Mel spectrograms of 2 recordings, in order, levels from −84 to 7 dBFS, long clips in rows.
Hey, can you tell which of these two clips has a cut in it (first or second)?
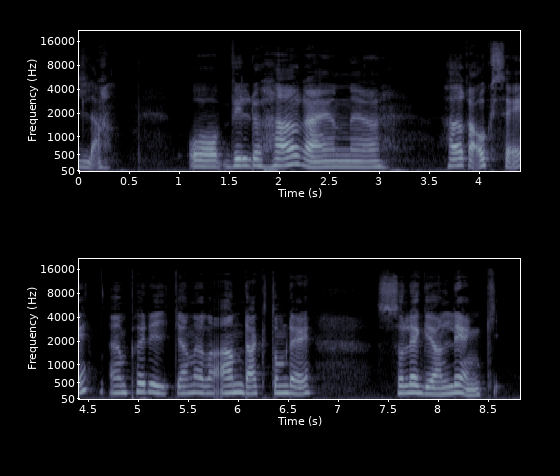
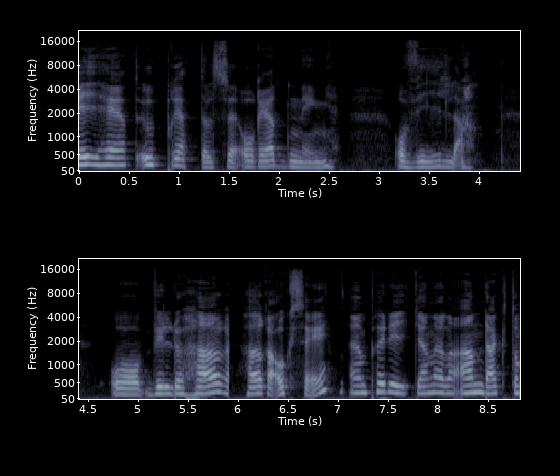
second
